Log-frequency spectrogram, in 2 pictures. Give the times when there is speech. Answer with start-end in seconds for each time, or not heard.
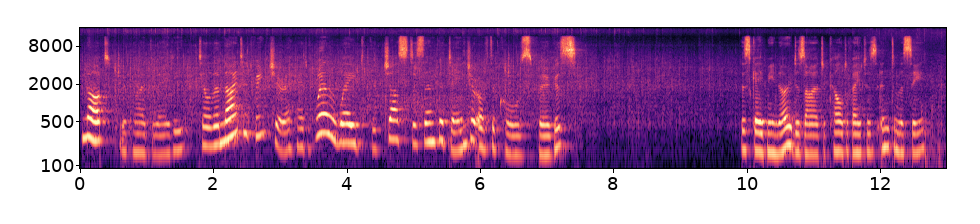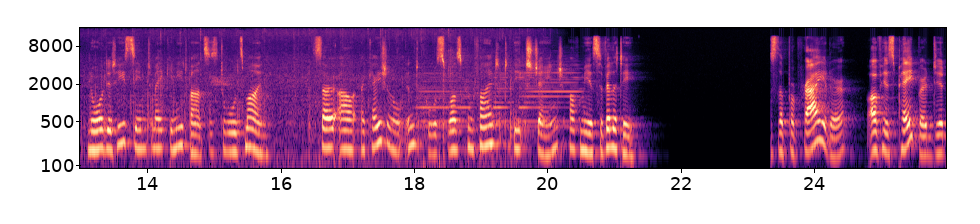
0.0-7.5, 9.9-15.8, 16.5-21.4, 23.4-25.9.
